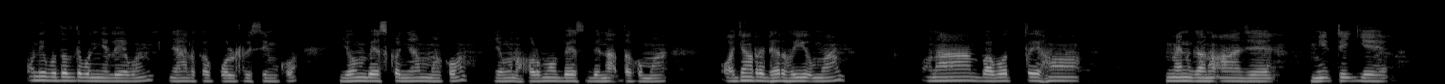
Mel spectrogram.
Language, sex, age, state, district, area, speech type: Santali, male, 30-45, Jharkhand, East Singhbhum, rural, spontaneous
